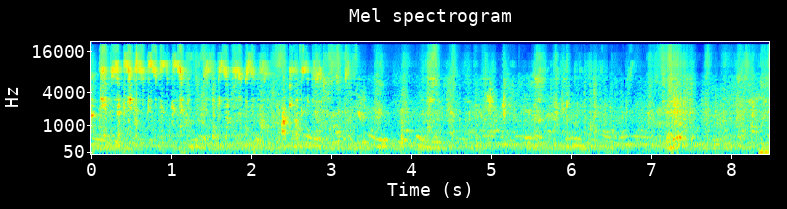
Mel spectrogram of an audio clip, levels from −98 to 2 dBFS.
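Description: Throughout, the sound is grainy and rough, with noisy texture replacing clean tones. This is likely Opus compression in music mode, at a rate that fits around 16 kbps.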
